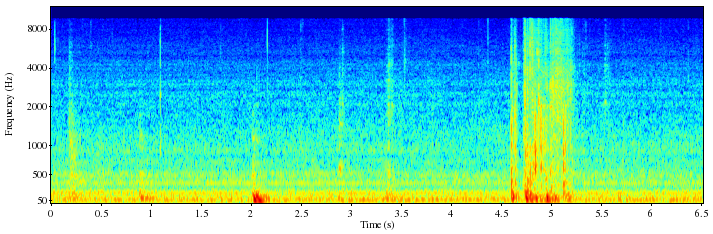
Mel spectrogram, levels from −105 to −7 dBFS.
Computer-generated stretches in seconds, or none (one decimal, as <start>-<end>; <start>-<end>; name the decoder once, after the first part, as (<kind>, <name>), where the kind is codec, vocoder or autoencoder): none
